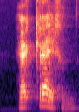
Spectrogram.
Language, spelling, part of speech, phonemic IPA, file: Dutch, herkrijgen, verb, /ɦɛrˈkrɛi̯ɣə(n)/, Nl-herkrijgen.ogg
- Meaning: to regain, to recover possession of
